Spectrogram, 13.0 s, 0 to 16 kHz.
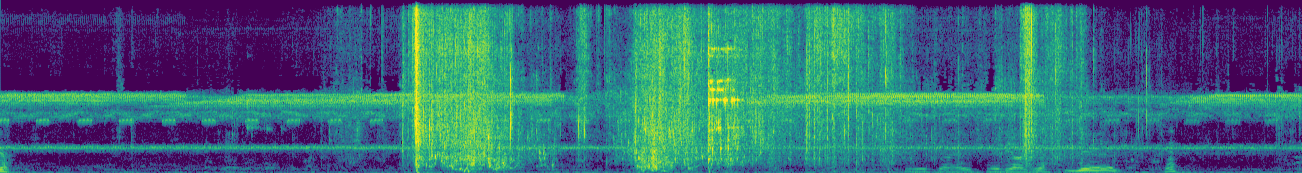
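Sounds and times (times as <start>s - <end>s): crickets trilling: 0.0s - 13.0s
rustling of dry reeds: 3.4s - 11.6s.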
